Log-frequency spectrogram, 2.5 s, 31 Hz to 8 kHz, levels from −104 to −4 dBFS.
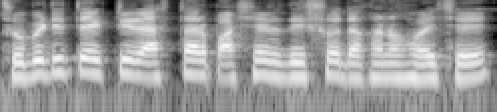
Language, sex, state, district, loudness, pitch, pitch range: Bengali, male, West Bengal, Cooch Behar, -15 LUFS, 180 Hz, 170-205 Hz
